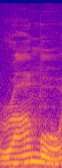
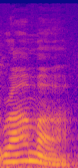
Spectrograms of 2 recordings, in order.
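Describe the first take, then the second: First: The name ends in an 'oh' vowel. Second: The name ends in an 'ah' vowel. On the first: The speaker calls it wrong. "it's not Ramo, it's not spelled Ramo" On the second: The speaker calls it right. "it's Rama"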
